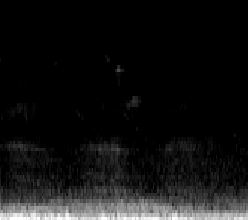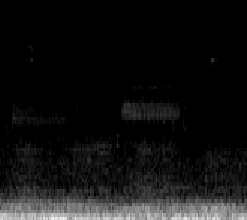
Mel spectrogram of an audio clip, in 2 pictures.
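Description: Faint, distant chirps from a cardinal off to the left and a red-winged blackbird off to the right come in a few short bursts over a steady low outdoor rumble, with no one speaking.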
